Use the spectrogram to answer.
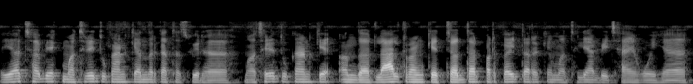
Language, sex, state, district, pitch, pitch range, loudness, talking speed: Hindi, male, Jharkhand, Garhwa, 115 Hz, 105-120 Hz, -22 LUFS, 225 wpm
